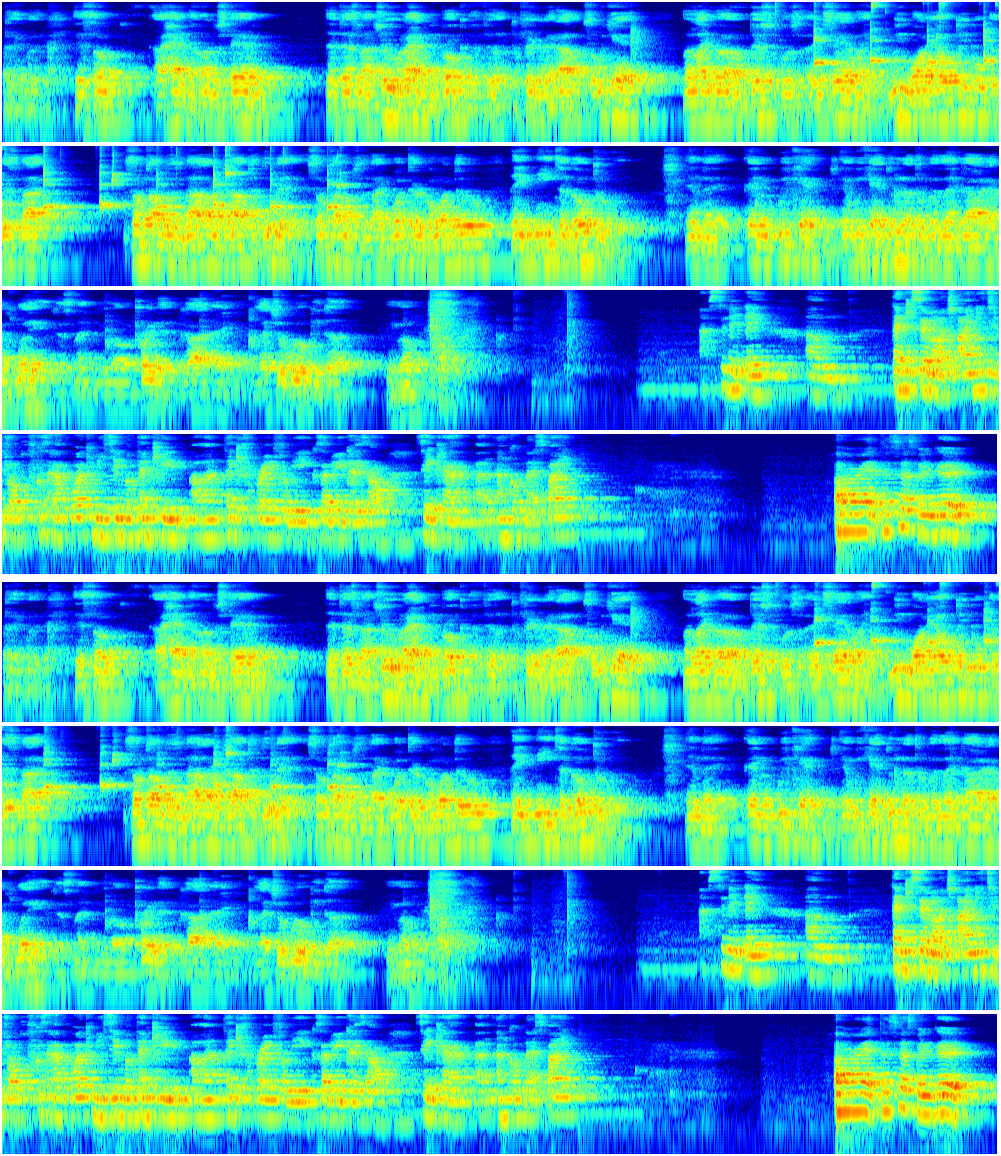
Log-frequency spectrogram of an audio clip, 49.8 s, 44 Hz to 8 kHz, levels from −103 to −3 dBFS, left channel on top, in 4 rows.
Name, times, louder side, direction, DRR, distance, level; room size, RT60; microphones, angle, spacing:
voice 1, 0.0-1.4 1.9-3.3 4.0-7.9 8.5-13.0 14.0-18.5 18.8-20.2 20.7-29.2 29.7-30.8, left 1 dB, 5° right, -7 dB, 0.5 m, -35 dB
sound 1, 9.6-9.7 10.1-10.4 10.8-11.1 11.5-11.8 12.2-12.5 13.0-13.2 13.6-13.9 14.4-14.6 15.1-15.3 15.8-16.0 16.5-16.7, left 1 dB, 70° left, 0.6 m, -37 dB
voice 2, 33.6-35.4 36.0-44.5, right 1 dB, 40° right, -7 dB, 1.2 m, -35 dB
voice 3, 47.8-49.4, right 2 dB, 60° right, -1 dB, 0.4 m, -28 dB
5.0 x 2.1 x 2.8 m, 1.4 s
head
